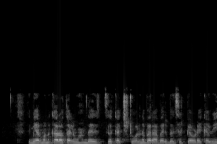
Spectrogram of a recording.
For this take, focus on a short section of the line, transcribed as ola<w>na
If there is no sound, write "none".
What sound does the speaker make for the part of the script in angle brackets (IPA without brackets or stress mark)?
none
